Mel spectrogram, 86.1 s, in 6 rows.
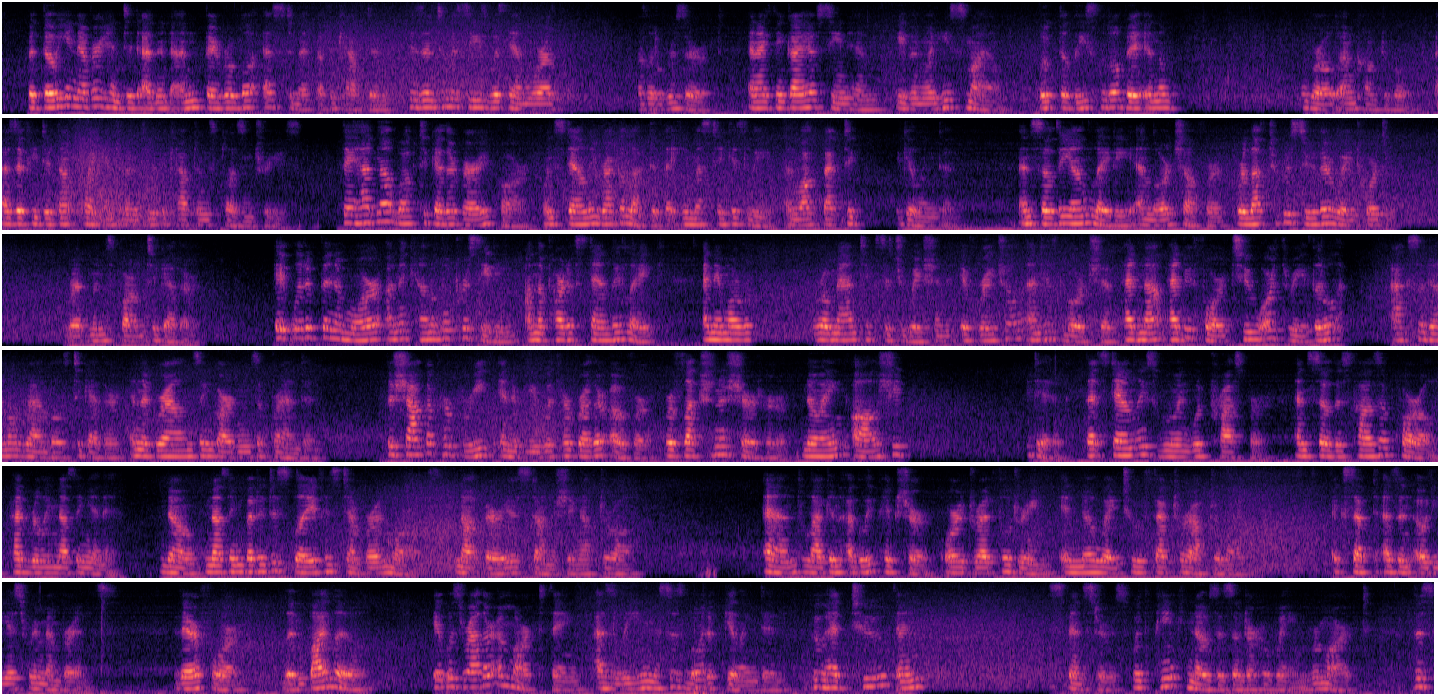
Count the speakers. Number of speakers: one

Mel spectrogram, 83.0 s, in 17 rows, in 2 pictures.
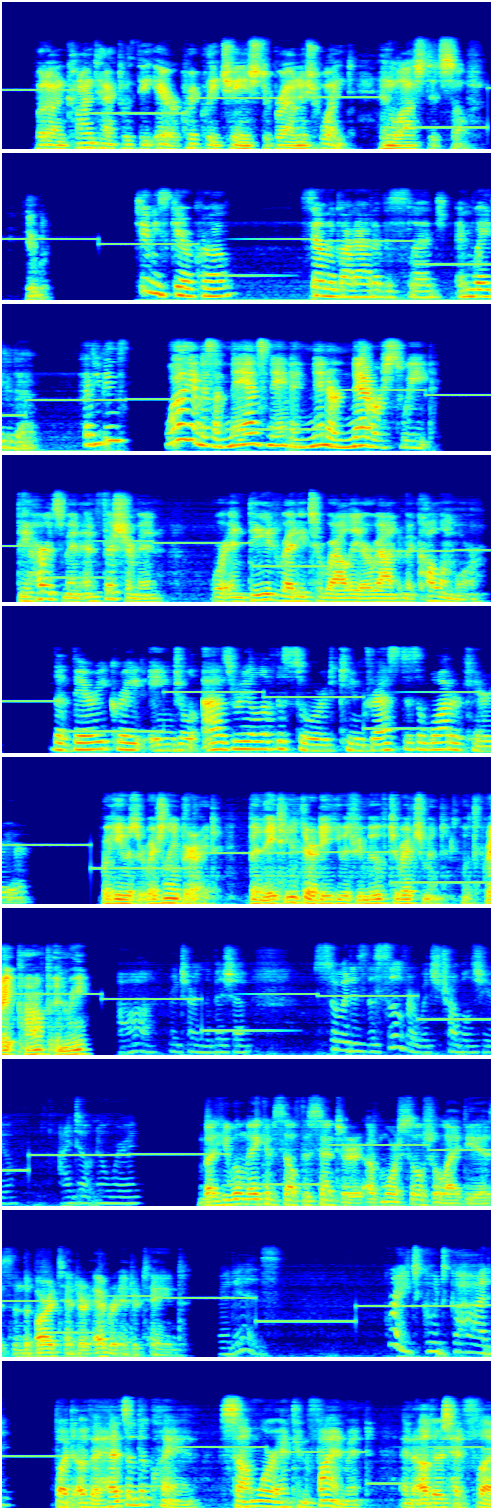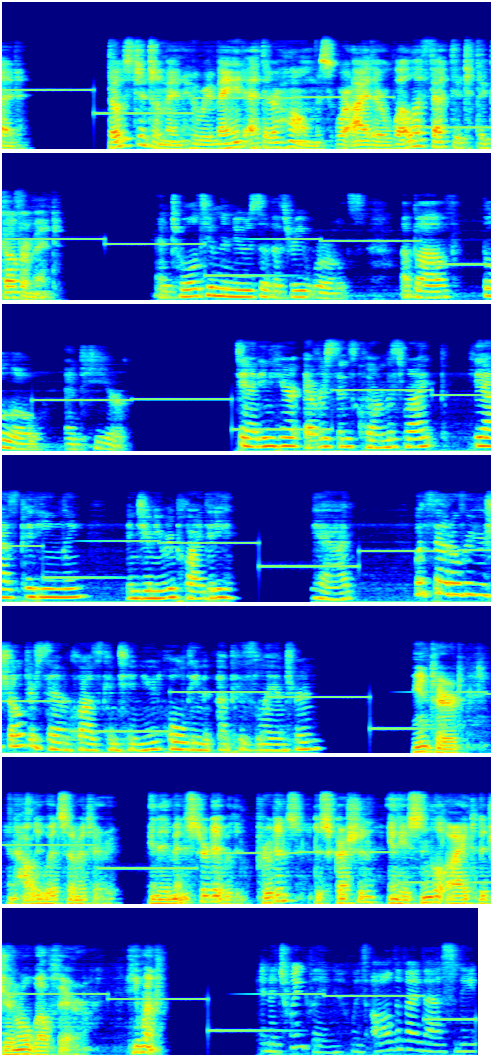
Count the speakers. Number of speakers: eight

